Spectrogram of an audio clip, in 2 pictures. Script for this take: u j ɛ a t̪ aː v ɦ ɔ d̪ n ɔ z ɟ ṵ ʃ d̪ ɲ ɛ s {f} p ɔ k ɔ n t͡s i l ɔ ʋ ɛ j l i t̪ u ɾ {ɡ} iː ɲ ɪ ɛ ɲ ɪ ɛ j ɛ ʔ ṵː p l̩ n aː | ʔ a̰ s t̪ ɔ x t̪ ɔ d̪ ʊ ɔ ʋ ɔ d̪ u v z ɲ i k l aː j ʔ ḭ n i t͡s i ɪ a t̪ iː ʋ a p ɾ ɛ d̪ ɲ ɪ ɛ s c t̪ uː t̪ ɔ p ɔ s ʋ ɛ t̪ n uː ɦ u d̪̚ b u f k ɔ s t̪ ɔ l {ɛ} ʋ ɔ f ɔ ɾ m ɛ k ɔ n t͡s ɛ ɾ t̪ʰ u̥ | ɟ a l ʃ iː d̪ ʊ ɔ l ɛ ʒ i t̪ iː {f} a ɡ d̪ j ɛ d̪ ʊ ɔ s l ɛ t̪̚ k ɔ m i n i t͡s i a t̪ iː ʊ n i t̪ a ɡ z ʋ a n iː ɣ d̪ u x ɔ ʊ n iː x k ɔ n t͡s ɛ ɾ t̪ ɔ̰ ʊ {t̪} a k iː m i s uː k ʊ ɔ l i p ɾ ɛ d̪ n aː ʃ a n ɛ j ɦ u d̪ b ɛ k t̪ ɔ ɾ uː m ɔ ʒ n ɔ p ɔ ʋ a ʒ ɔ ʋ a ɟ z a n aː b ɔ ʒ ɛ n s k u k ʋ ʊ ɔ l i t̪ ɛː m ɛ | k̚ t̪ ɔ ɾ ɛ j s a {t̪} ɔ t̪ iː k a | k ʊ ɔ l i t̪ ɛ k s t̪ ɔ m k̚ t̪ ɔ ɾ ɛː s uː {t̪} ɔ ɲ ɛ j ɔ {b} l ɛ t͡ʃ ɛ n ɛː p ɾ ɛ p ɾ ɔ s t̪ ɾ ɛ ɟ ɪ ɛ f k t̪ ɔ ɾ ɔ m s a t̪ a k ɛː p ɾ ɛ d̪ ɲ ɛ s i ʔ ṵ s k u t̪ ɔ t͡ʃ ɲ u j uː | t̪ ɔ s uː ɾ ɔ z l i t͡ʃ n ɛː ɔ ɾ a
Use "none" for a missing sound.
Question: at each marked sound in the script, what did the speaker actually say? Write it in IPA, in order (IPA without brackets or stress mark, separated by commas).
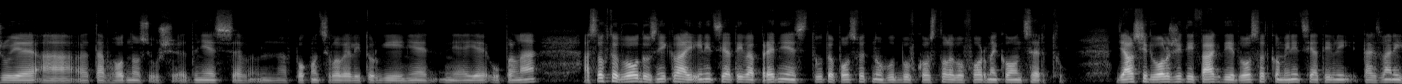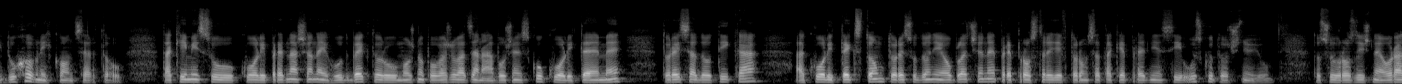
f, ɡ, ɛ, f, t̪, d̪, d̪, b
